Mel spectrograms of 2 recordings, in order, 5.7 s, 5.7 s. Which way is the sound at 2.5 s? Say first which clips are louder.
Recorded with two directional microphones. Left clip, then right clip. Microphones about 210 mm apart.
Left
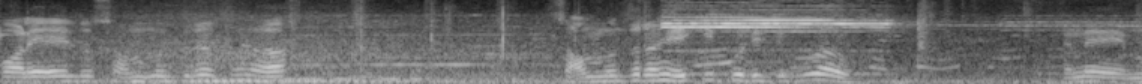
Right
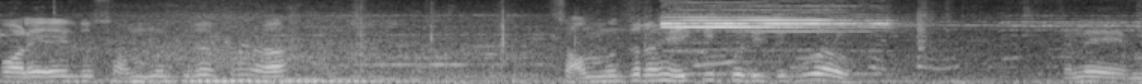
Even; 5° left (ahead or behind).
